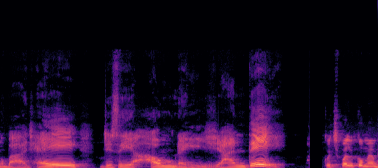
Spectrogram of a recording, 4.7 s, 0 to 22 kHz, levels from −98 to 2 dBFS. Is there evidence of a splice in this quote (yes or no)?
yes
